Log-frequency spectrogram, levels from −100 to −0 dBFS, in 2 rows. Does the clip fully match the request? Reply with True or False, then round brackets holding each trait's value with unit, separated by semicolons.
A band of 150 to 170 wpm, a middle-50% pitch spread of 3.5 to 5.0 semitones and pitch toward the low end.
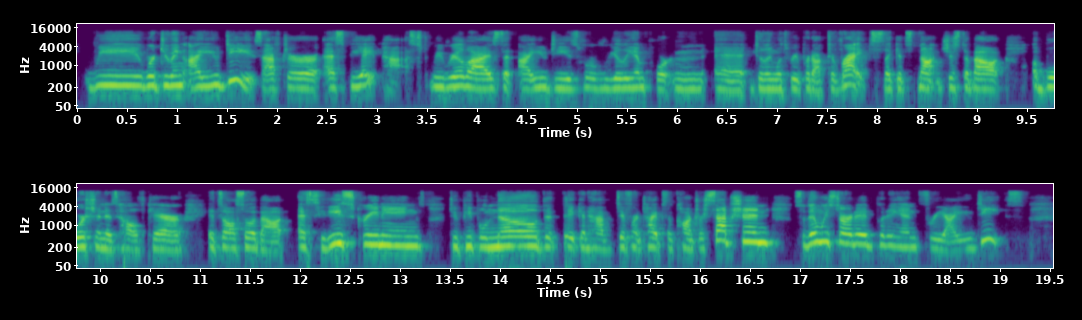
False (160 wpm; 4.1 semitones; 200 Hz)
